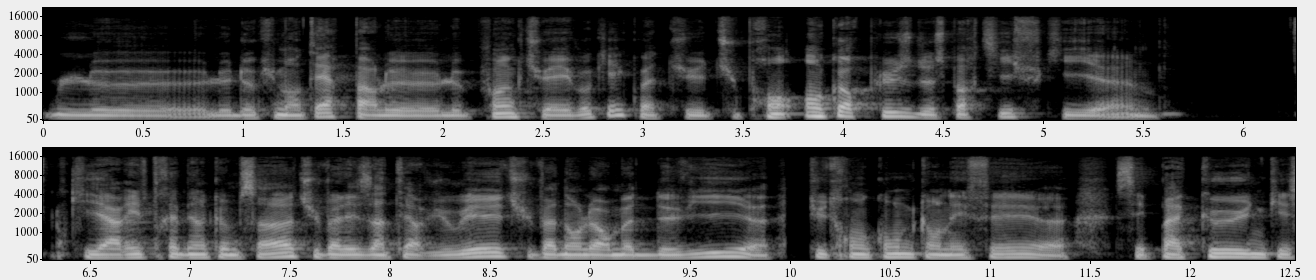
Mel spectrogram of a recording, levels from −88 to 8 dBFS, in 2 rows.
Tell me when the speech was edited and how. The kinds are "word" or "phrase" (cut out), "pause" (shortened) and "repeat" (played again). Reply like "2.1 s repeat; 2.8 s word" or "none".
10.0 s pause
